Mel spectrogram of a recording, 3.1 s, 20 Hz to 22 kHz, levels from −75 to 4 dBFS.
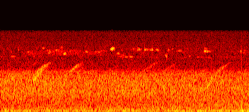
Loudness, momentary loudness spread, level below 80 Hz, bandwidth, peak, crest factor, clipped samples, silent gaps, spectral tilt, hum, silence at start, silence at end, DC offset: -22 LUFS; 2 LU; -30 dBFS; 7.6 kHz; -8 dBFS; 14 dB; under 0.1%; none; -5 dB/octave; none; 0 s; 0 s; under 0.1%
